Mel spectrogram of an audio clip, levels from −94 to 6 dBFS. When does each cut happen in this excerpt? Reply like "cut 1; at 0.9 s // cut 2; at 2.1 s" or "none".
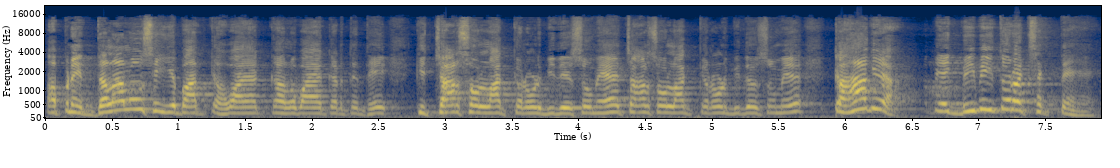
cut 1; at 6.7 s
